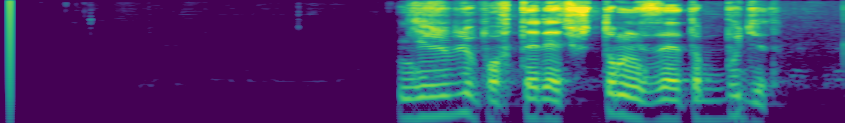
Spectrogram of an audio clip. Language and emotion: Russian, angry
